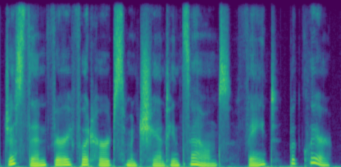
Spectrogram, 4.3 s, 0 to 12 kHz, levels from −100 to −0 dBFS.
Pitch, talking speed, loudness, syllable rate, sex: 180 Hz, 140 wpm, -18 LUFS, 3.6 syllables/s, female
